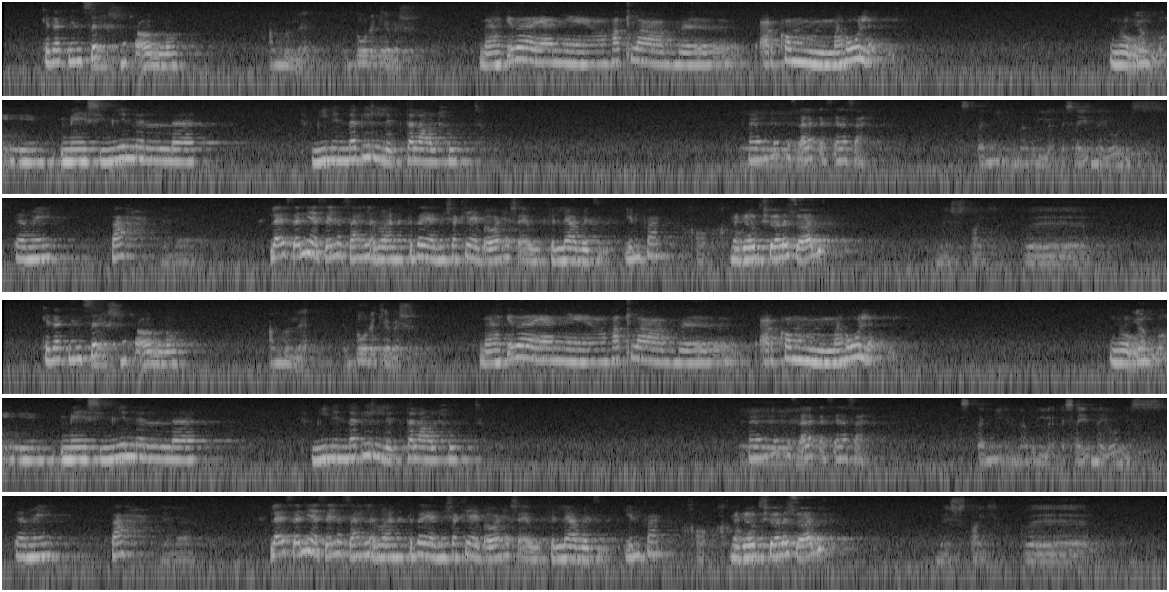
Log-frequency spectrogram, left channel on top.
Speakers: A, in the centre; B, on the right (about 20°).
A: كده اتنين صفر
B: ماشي
A: ما شاء الله
B: الحمد لله دورك يا باشا
A: ده كده يعني هطلع بأرقام مهولة نقول
B: يلا
A: ايه ماشي مين ال مين النبي اللي ابتلعه الحوت
B: إيه...
A: انا والله بسألك أسئلة سهلة
B: استني النبي ال- سيدنا يونس
A: تمام صح
B: يا
A: لا اسألني أسئلة سهلة بقى انا كده يعني شكلي هيبقى وحش قوي في اللعبة دي ينفع
B: خ... خلاص
A: ما جاوبش ولا
B: ماشي
A: سؤال
B: ماشي
A: <laughs>
B: ماشي طيب آه،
